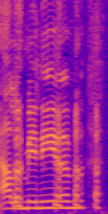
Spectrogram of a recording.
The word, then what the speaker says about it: aluminium: In aluminium. There's actually an extra I in it. Did you know that? It's spelt differently.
